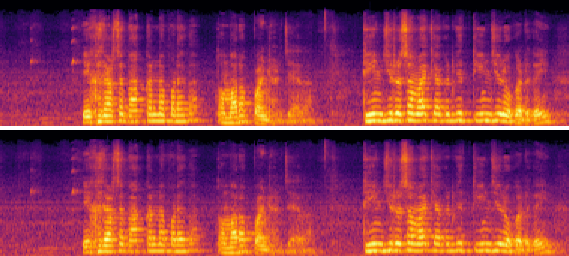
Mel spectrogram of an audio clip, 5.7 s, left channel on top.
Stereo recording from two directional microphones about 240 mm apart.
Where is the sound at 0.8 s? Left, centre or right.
Left.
